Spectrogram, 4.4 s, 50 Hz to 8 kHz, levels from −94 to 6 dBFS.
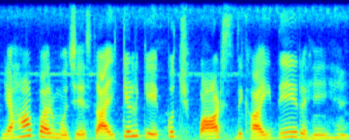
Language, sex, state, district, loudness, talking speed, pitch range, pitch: Hindi, female, Madhya Pradesh, Katni, -17 LUFS, 150 wpm, 185-260 Hz, 205 Hz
